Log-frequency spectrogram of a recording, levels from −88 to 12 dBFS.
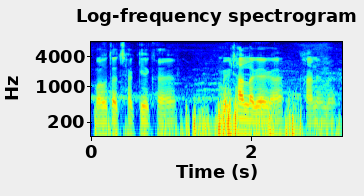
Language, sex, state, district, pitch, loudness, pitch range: Hindi, male, Jharkhand, Garhwa, 100 Hz, -23 LUFS, 95-105 Hz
